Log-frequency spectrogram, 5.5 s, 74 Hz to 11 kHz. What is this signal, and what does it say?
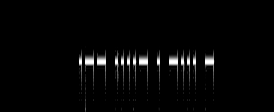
Morse code, heard as a keyed tone, about 20 wpm, 700 Hz. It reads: W4EBT
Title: USA Call Signs - 5 Characters - Repeated 3x - 20wpm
